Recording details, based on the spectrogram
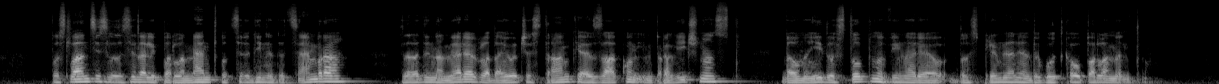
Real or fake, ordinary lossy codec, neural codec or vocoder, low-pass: fake; none; codec, 44.1 kHz, 2.6 kbps, SNAC; none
